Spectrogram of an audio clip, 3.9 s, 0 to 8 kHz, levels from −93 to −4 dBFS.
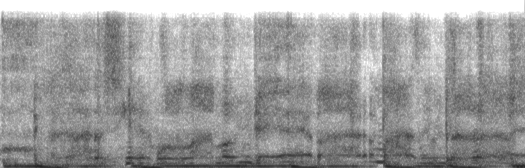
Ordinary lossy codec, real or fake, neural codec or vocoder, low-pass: none; fake; codec, 24 kHz, 3 kbps, HILCodec; 7.2 kHz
